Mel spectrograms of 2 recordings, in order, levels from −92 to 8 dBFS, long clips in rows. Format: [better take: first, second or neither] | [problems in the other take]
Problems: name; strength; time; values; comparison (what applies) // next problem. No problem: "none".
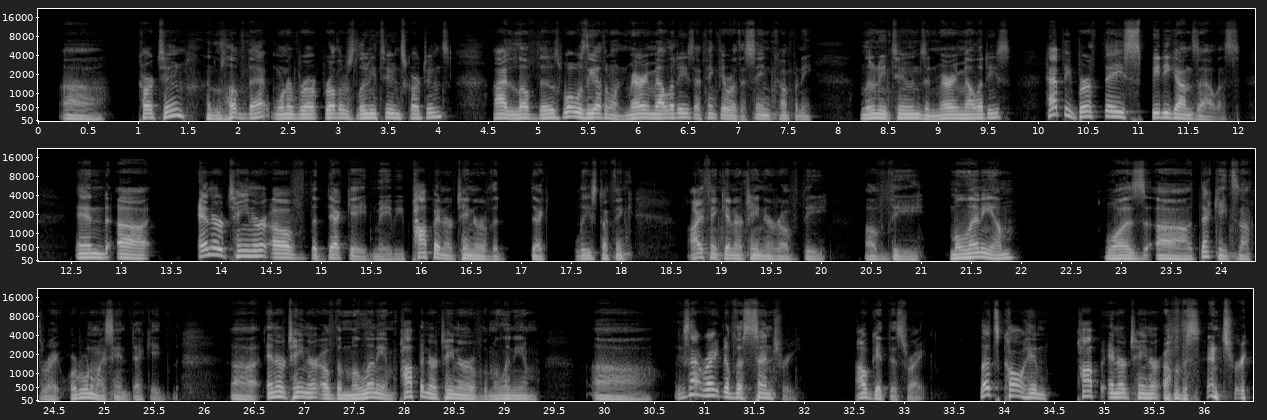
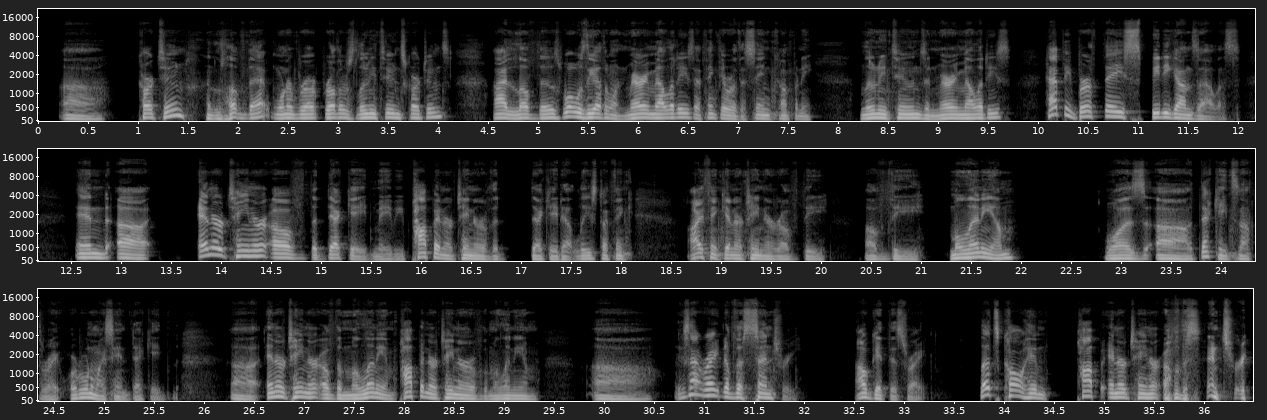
second | audio cutting out; at 17 s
